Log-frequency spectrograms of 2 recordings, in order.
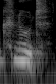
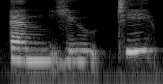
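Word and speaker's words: Knut: and I'm calling him cot knot is is spelled k n u t so it might look like a nut but it's not it's cot and he's cute he's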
